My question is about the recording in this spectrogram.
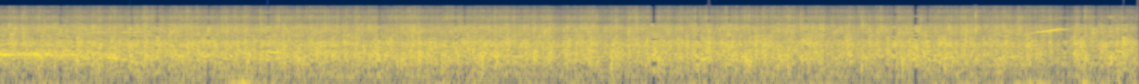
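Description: Large audience applauding steadily: a dense, even clatter of many hands clapping.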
